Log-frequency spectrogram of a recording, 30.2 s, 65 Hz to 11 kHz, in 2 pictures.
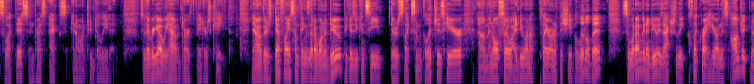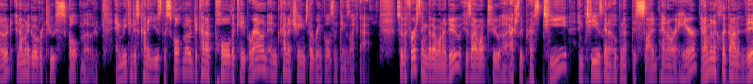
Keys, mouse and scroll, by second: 1.5 x, 1.6-2.2 scroll up 1, 2.2 right click, 2.3-2.6 shift+middle drag, 2.6-3.2 scroll up 5, 3.0 shift+middle click, 3.2 middle click, 3.8 scroll up 2, 3.9 middle click, 4.5 scroll up 1, 4.5 Tab, 4.7-5.3 shift+middle drag, 5.3 a, 5.5-6.0 scroll up 2, 5.6-5.9 shift+middle drag, 6.0 middle drag, 6.1 scroll down 1, 6.3-7.2 scroll up 3, 7.2 middle drag, 7.5 Tab, 7.7-8.4 middle drag, 8.4 scroll down 2, 8.5 middle click, 9.0 scroll down 3, 9.3 shift+middle click, 9.9 scroll down 2, 10.0-16.3 middle drag, 16.3 click, 16.7-20.2 middle drag, 20.2 scroll up 1, 20.2-22.4 middle drag, 22.4-25.4 scroll down 1, 25.4-25.9 scroll down 1, 25.9 scroll down 1, 26.0 t, 26.6 t, 26.8 t, 29.0 g.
